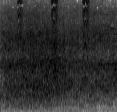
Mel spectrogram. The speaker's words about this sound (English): I mean, what's the big deal? I mean, squeaky shoes are only a problem if you're a mugger.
